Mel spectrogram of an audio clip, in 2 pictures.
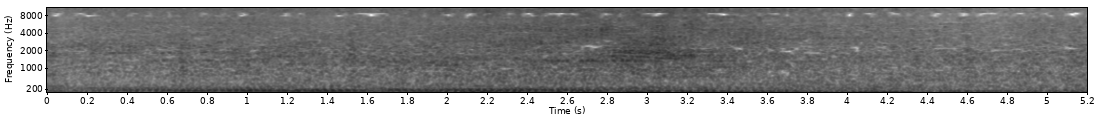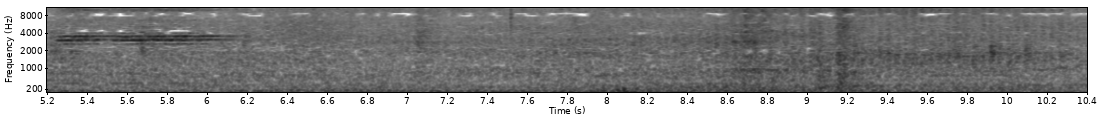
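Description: Street traffic: passing vans and cars running with a low engine rumble, heaviest in the first few seconds. A brief high-pitched beep comes a little past halfway.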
